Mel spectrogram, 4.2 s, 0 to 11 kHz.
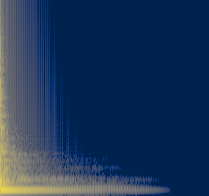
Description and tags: Rogers1968FulltertonEraHolidayRockKitTomMid13x9
Toms and kicks recorded in stereo from a variety of kits.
